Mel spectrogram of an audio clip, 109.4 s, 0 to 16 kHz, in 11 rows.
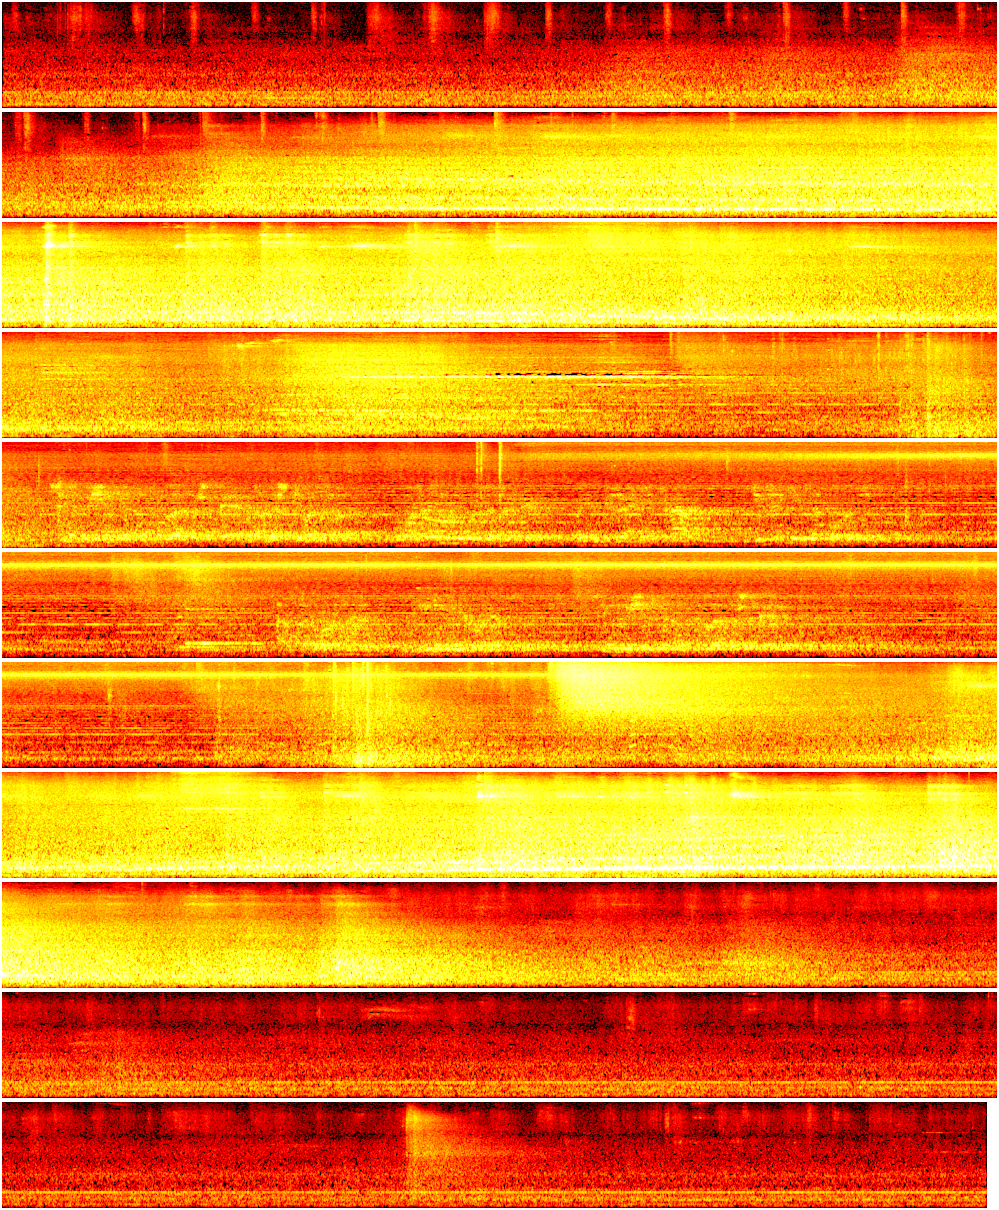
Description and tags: Sounds arriving subway. Recorded in St. Petersburg, September 1, 2013
ambience, arrival, metro, train, transportation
